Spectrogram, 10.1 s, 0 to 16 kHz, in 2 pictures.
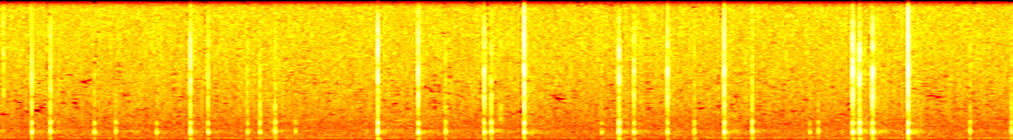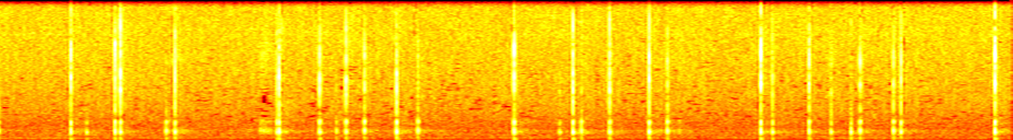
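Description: Long nails tap and scratch the matte cardstock cover of a dark grey paperback book held in both hands. Dozens of short, sharp clicks with no ring, centred around 1 kHz with bright high edges, sound over a faint scratchy hiss.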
